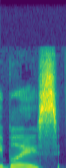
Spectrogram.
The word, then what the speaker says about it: Blaze: I am at Lindsay Blaze. You spell Sick. – My name with an A, and my last name is spelt like Blaze like a fire.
